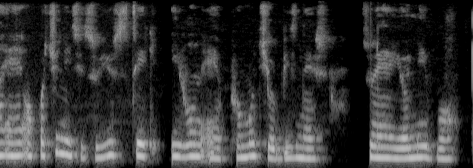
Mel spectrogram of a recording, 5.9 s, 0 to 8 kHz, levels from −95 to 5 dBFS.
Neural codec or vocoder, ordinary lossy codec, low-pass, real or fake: none; none; none; real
